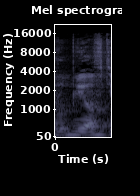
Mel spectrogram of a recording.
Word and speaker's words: Rublev: Turnuvamızın üçüncüsü ikinci yarı finalist Rublyov. E, Rublev diye yazılıyor, Rublyov diye okunuyor. Gökalp'ten öğrendim ben de.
